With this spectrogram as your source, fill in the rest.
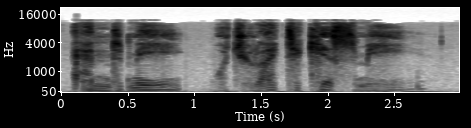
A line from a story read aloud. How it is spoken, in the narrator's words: she whispered, almost inaudibly, smiling and almost crying from excitement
